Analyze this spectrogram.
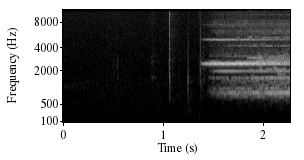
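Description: A button on a toy clicks.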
